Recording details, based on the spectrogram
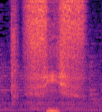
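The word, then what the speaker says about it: fife: un code ultra secret c'est juste la façon dont les pilotes prononcent certains nombr dans leur anglais de pilote three signifie 3 FIF 5 et ner est utilisé à la place de 9 cette prononciation vise à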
